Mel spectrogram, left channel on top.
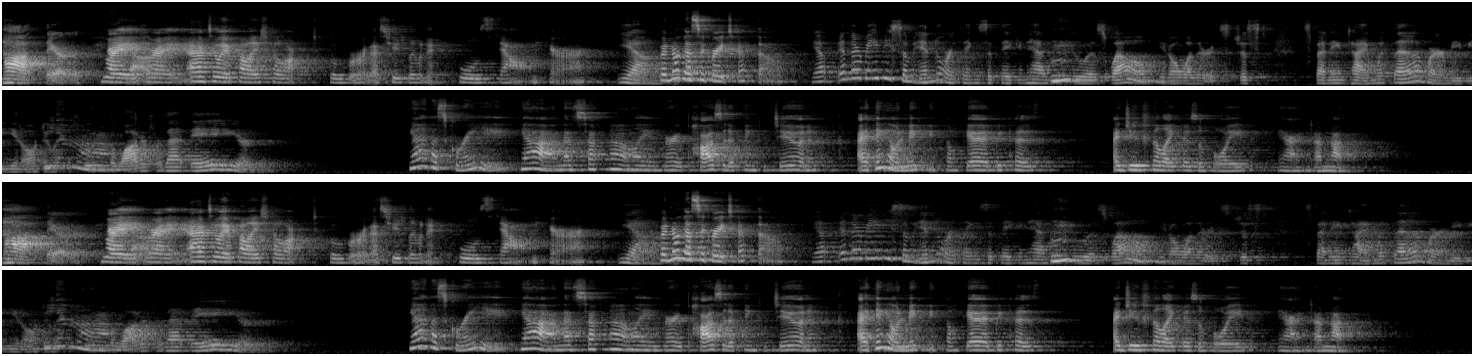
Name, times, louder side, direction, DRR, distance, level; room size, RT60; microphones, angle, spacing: voice 1, 0.0-1.5 6.2-6.6 8.1-12.8 13.1-17.4 27.8-28.1, left 4 dB, 40° left, 6 dB, 0.6 m, -31 dB
voice 2, 1.0-2.9 3.3-5.8 6.6-7.8 10.5-10.7 11.2-11.6 15.1-15.9 18.8-22.9 23.2-25.0 25.8-27.1 27.5-28.2, right 1 dB, 5° right, 4 dB, 0.5 m, -27 dB
13.5 x 8.6 x 2.5 m, 1.3 s
head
